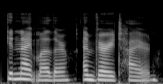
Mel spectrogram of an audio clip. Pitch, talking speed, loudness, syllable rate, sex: 205 Hz, 220 wpm, -18 LUFS, 6.8 syllables/s, female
